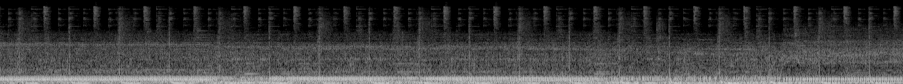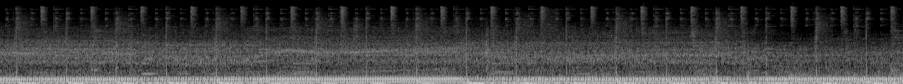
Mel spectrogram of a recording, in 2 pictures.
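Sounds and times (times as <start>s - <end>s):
motorcycle engine running: 0.0s - 18.0s
road and wind noise: 0.0s - 18.0s.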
